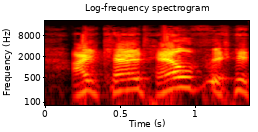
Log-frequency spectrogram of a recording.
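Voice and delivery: laughing breathlessly. Teased about typos, the audience replies, laughing breathlessly along with her. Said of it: "laughing breathlessly right along with her".

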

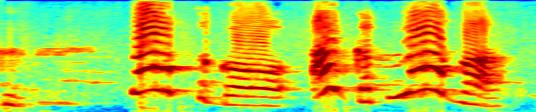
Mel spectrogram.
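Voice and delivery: very loud, swooping, bouncy, botched video-game hero voice. Gamer narrating his play, doing his worst Mario impression. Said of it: "that was my worst Mario impression ever".

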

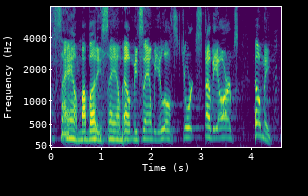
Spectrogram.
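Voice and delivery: loud yelling voice. Retelling being pinned under a weight bar, calling his buddy, imitating a yell for help. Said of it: "And now I'm yelling for".

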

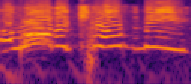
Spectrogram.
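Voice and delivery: yelling out. Playing a game on stream, screaming. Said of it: "I'm sorry for screaming".

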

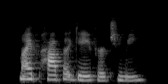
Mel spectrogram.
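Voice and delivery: ordinary delivery

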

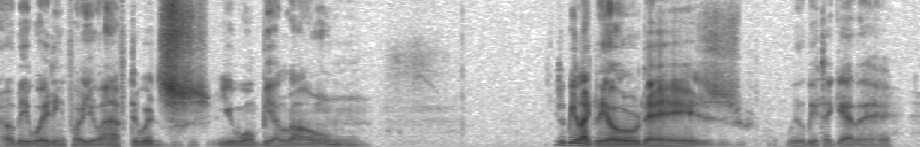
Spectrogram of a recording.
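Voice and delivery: icy, intense voice pitched deep. A dead friend speaks to the narrator, cold, deep and intense. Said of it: "It's [name]. Old [name]. ... Cold, deep and intense".

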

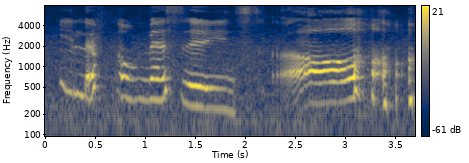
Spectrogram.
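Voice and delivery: exasperated, frustrated, fed-up delivery. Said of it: "her frustration about these games guys play".

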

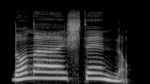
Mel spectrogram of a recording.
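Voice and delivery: falling pitch on the final "no". Showing osaka dialect intonation in a phrase: pitch drop on final no. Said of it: "it's very common to sort of drop the intonation at the end of the phrase".

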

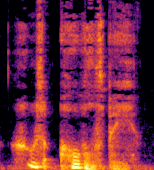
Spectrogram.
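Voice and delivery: hushed, whispered aside. Fergie looks at the professor and asks him a question, whispered. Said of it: "he whispered".

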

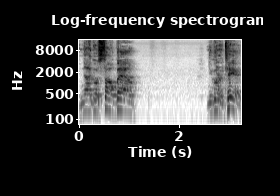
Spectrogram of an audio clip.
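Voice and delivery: sassy, rude tone full of attitude. Retelling what a lady on the transit said: imitating her attitude. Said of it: "she's talking to me with an attitude".

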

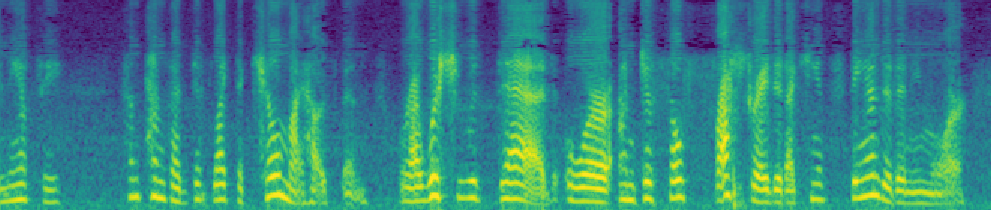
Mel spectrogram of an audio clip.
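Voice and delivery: very quiet, hushed, barely-there voice. Quoting caregivers confiding their frustrations: imitating a very quiet voice. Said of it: "in a very quiet voice".

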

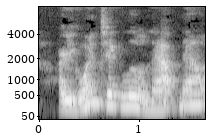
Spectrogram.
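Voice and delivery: polite, courteous. A girl sitting on a man's back asks him, politely. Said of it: "asked Pippi politely".

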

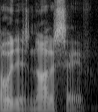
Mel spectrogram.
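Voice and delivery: ordinary talk

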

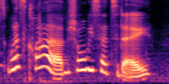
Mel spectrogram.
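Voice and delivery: put-on sad little voice. Imitating her teacher wondering where she is: put-on sad little voice. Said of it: "I'm giving her a really sad little voice".

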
